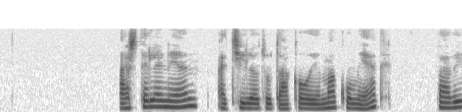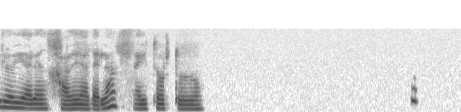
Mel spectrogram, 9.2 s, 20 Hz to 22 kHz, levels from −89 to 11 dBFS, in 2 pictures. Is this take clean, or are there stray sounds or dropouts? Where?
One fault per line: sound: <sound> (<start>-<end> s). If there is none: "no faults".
no faults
